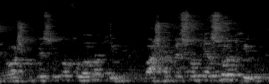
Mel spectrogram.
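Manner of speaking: soft, fast, run-together rumination; quick anxious muttering. Shown as a demonstration. Therapist mimics an overthinking mind, soft and fast. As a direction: rattle off the worried thoughts under your breath. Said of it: "Aí se eu fizer assim".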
